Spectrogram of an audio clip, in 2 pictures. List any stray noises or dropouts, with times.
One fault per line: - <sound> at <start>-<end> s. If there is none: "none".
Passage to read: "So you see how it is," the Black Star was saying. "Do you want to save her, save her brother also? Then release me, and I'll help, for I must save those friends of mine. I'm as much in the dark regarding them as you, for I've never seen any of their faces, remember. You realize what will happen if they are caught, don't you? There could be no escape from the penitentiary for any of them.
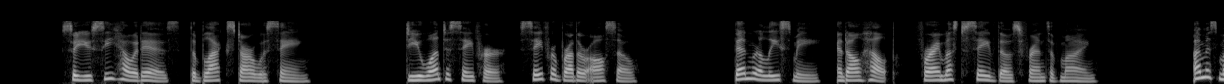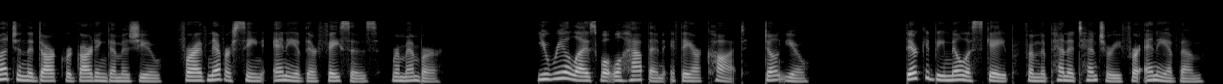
none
